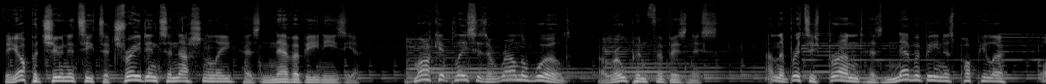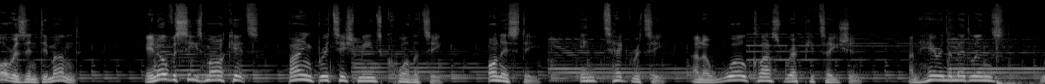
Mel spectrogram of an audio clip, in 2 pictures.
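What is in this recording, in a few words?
General New Narration Commercial E Learn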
